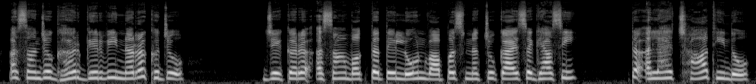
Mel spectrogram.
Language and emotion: Sindhi, fearful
